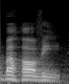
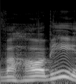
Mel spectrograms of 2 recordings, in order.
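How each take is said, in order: First: The word begins with a b sound. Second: The word begins with a v sound. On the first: The speaker calls it wrong. "نه بهاوی" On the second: The speaker calls it right. "درست تلفظ بکن، وهابی"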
